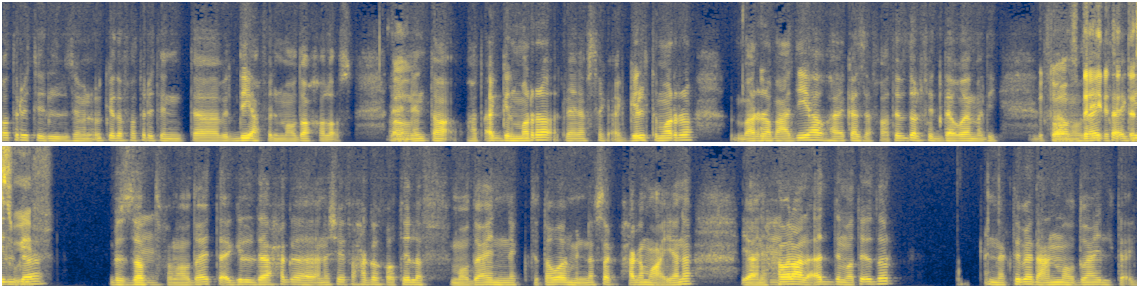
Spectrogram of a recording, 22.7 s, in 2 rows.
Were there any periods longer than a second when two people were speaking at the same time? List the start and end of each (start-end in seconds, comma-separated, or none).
10.4-11.9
